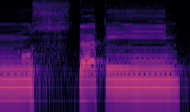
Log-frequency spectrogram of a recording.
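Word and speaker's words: مستقيم: Аля сиратим мустаким. Мустаким. Так как син, свистящий звук, нужно дать полноту свойств, чтобы полноценно произносилось.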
